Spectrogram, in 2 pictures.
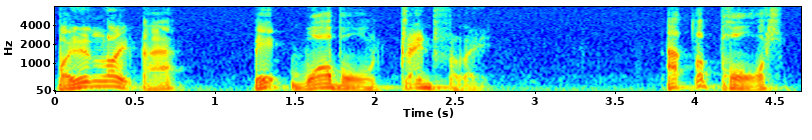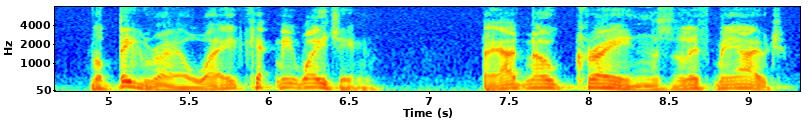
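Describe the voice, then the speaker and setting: A man's voice: fairly low pitch, big pitch swings, unhurried, no room sound. A man voicing a proud, indignant old male steam engine who tells grumbling, emphatic stories in a children's audiobook. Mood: reminiscing.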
